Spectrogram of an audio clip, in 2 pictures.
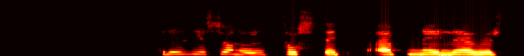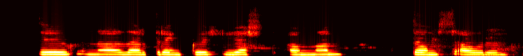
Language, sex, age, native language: Icelandic, female, 12, Icelandic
